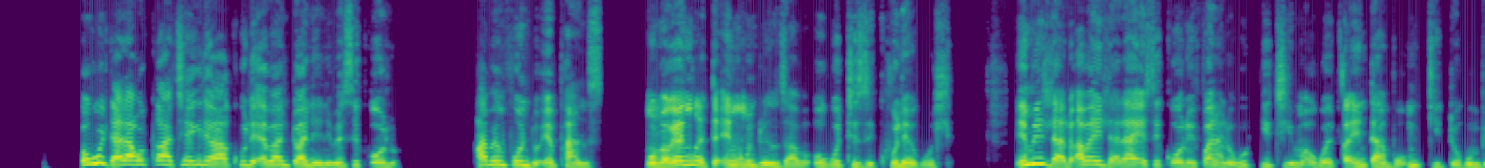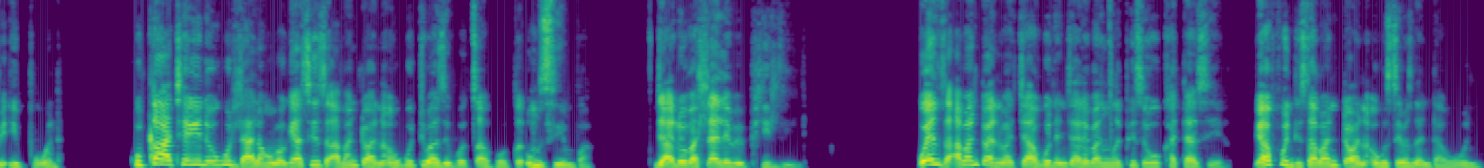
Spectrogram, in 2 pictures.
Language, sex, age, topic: North Ndebele, female, 25-35, education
